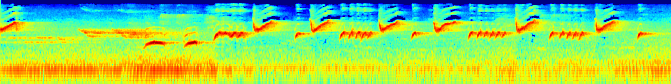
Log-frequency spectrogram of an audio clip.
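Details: Master song of a white-rumped shama meant to stir a silent bird: soft low whistles open, then a long series of sharp rising high notes each followed by buzzy descending trills, repeated about twice a second.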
